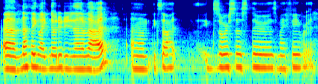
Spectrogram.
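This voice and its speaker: A woman's voice: medium pitch, little pitch movement, unhurried, a little mellow, a little hiss or hum. A young woman from Russia with a Russian accent, chatting casually on a livestream and answering viewers' comments. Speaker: livestream host.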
